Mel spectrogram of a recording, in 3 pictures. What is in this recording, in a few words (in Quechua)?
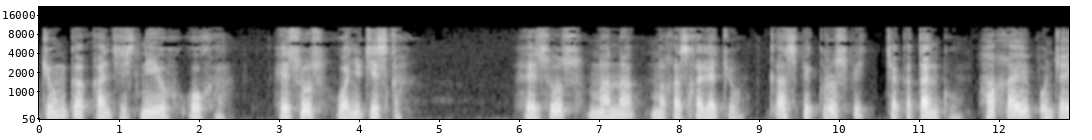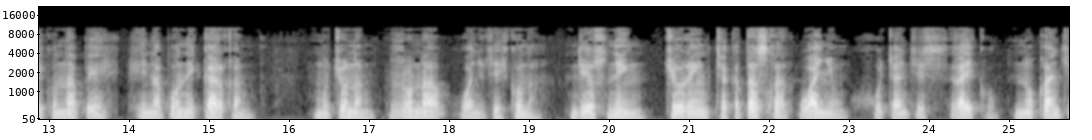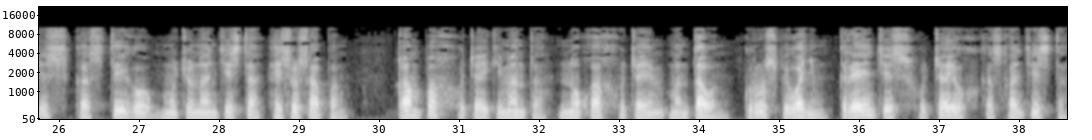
good news quechua norte de bolivia apolo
